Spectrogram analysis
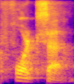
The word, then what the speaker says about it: Forza: is a physics-based game or forza as they want us to say you must say it correctly forza is a is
